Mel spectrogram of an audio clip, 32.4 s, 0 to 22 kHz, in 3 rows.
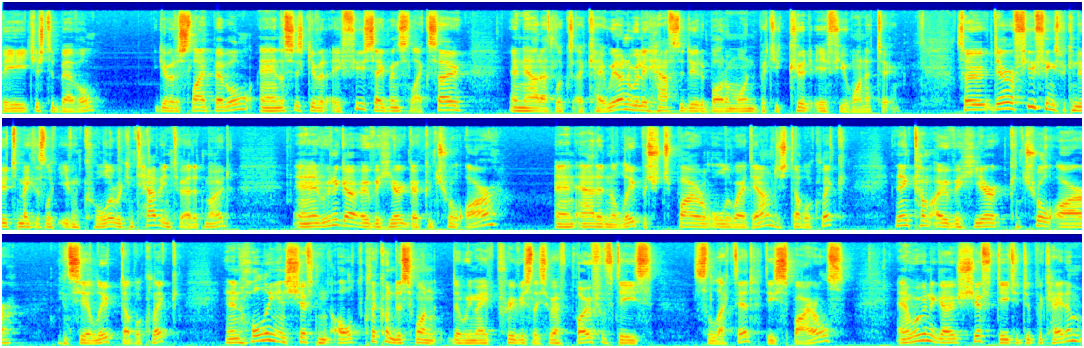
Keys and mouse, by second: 5.3 Tab, 6.4-6.9 shift+drag, 6.9-9.4 middle drag, 9.4-9.8 shift+drag, 9.8-12.8 middle drag, 11.9 Tab, 12.8 shift+click, 13.3-17.3 shift+right drag, 14.3 alt+a, 15.0 ctrl+r, 17.3 click, 17.5-25.5 right drag, 20.9 ctrl+r, 25.5 alt+shift+middle click, 25.7-31.0 alt+right drag, 27.0 z, 30.0 z, 31.0-32.4 shift+drag, 31.4 shift+d.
